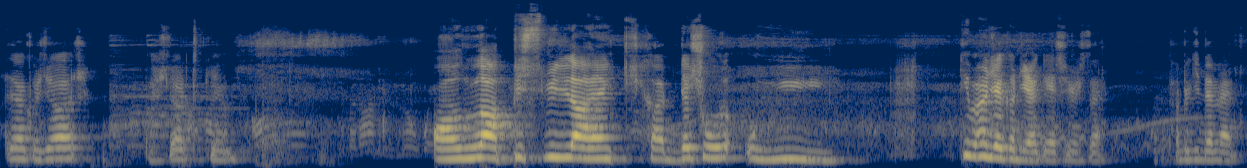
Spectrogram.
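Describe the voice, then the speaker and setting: High-voiced woman chatting through a game. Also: measured pace, pauses often, slight background noise. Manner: playful, chatty and excitable while gaming. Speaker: gaming channel host. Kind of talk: casual let's-play commentary.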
